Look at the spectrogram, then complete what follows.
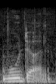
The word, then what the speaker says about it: Wu Dun: And then hang up, he decided, well, he's going to take the Mandarin pronunciation of his name and call it Wu Dun.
